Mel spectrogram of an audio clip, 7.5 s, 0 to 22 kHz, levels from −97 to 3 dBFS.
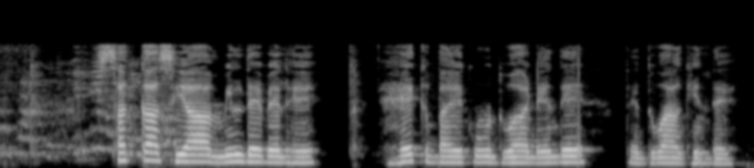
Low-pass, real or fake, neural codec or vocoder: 7.2 kHz; fake; codec, 16 kHz, 8 kbps, FreqCodec, larger model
